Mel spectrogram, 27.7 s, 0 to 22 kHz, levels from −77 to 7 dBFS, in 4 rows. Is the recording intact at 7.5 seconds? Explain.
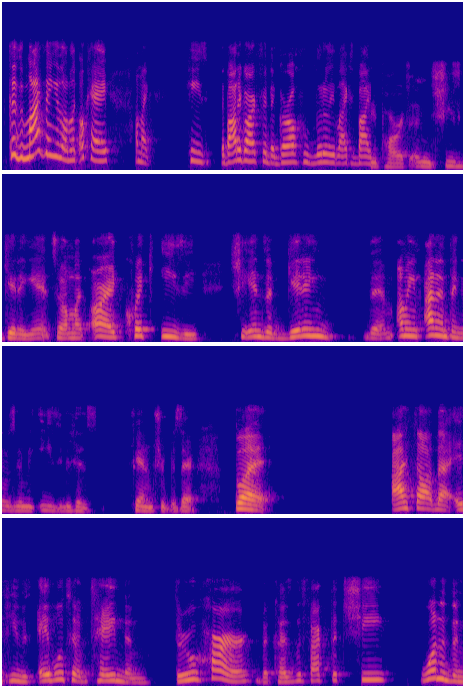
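No. At 7.5 s the speech falls inside a section at the wrong speed, running from 5.53 s to the end of the clip. It plays at 0.606 times the original rate, likely because it was fitted to the wrong clock, so speech is slow and drawn out and sits about ten semitones lower. On a spectrogram, harmonics and formants shift downward and syllables stretch along the time axis.

The moment also carries Opus voice compression, present throughout. The SILK linear-prediction coder keeps a wideband signal, and the coarse excitation coding, consistent with a rate around 12 kbps, is plainly audible as muffled, hoarse, slightly robotic speech. A spectrogram shows energy ending at a flat ceiling near 8 kHz, with smeared, blotchy detail below.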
